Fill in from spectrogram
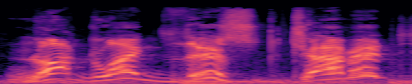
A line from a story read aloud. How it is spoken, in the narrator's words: roared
